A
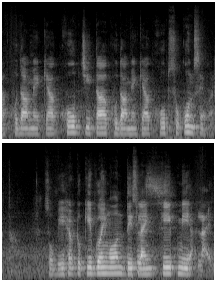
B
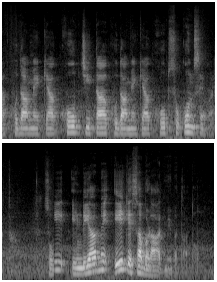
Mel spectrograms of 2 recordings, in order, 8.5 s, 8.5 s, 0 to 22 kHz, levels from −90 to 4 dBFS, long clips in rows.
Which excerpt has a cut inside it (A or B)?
B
